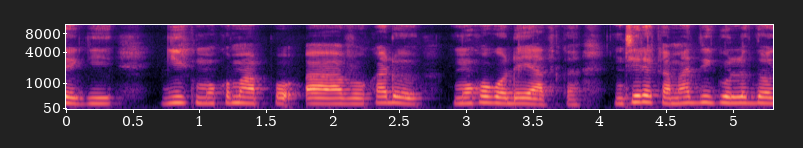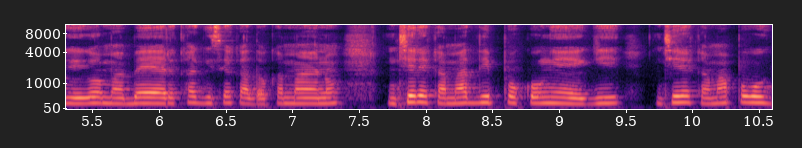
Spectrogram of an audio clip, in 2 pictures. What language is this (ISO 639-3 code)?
luo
